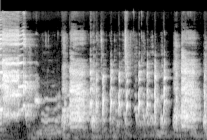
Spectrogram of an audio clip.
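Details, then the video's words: Crossbred Ketawa × Bangkok × Pelung chicken in Banguntapan, Jogja, crowing as it is about to lay: a loud harsh opening note, then a stuttering laugh-like run of about a dozen quick choppy syllables over three seconds. "Ayam hasil persilangan ketawa Bangkok pelung berkokok mau bertelur"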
